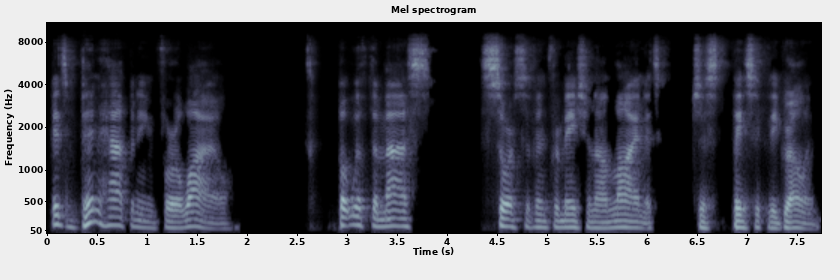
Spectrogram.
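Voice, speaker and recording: A young man with a fairly low voice talks through a reaction video at an unhurried pace. He grew up with Bulgarian as his first language, and his remarks come out in long, hesitant, wordy stretches broken by pauses. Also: very animated, breathy edge. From United States. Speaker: reaction streamer. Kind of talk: casual commentary.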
